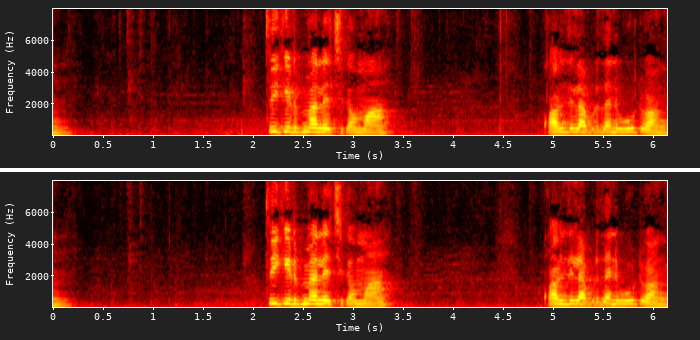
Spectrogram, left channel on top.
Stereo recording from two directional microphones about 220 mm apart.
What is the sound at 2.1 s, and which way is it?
A woman's voice, 10° right (ahead or behind).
